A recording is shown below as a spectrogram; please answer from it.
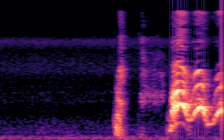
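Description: A short vocal sound a little over a second in, then a louder call that wavers up and down in pitch near the end.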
